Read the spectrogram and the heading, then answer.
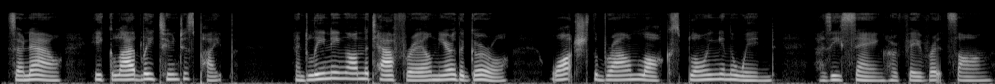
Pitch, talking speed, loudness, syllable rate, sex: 210 Hz, 175 wpm, -19 LUFS, 4.6 syllables/s, female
